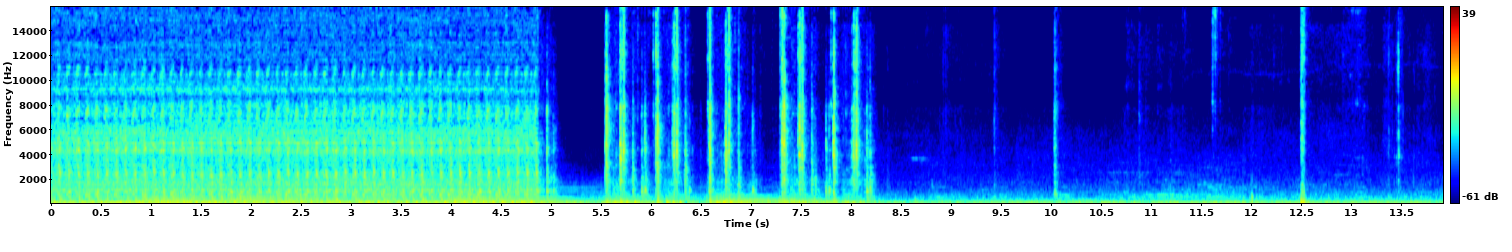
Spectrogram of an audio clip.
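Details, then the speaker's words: Cheap project two-stroke scooter with a leak, carburetor rebuilt by owner: about five seconds of even buzzing cranking that never catches; turns over but won't start with this carb on. "So, it doesn't even want to start with this carb on."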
